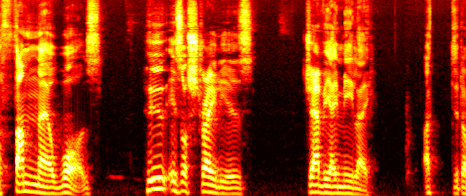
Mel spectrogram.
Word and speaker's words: Javier Milei: We did a video, and the title, the thumbnail was, "Who is Australia's Javier Milei?" Did I pronounce his name right? You tell me. Javier, you got to roll the J.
